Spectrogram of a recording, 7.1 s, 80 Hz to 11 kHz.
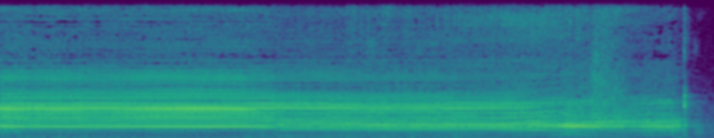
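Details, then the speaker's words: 1964 Pontiac 389, first start after rebuild, fuel pump run with key on before starting: steady high electric whine dropping slightly as float bowls fill, then cutting off; pressure set to 5.5 psi; normal fuel pump priming. "i can hear the bowls filling up i adjusted this to five and a half pounds"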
